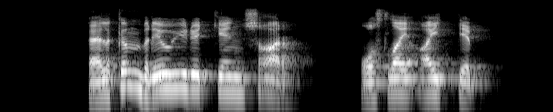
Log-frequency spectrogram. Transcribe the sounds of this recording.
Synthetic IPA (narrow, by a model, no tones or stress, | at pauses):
ælkʲɪmbɪɾe̞wiɾe̞t̪̚kʲe̞nʃəʁɑ̰ɾ | wo̞səlˠɑjɑjt̪̚d̪e̞p̚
